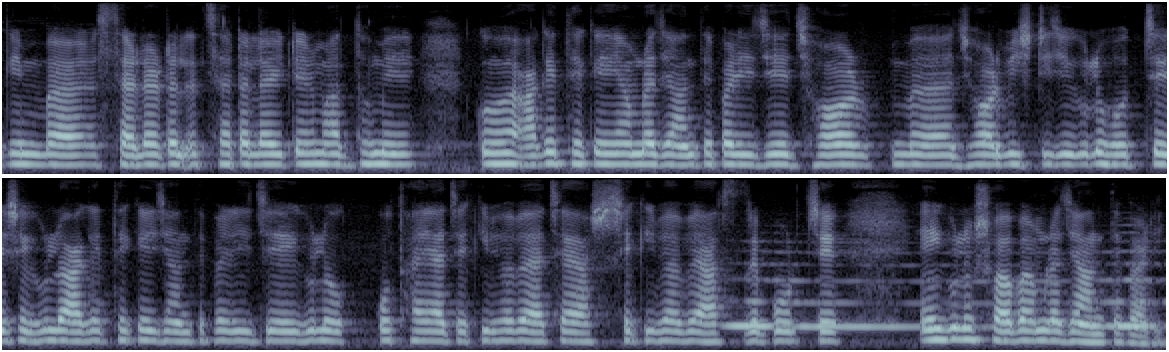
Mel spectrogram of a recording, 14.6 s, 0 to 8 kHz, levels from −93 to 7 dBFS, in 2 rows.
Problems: continuous background conversations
